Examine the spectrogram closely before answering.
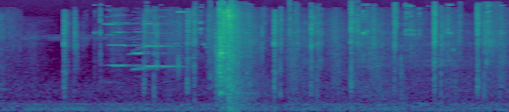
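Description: Footsteps tread softly on a hard floor.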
